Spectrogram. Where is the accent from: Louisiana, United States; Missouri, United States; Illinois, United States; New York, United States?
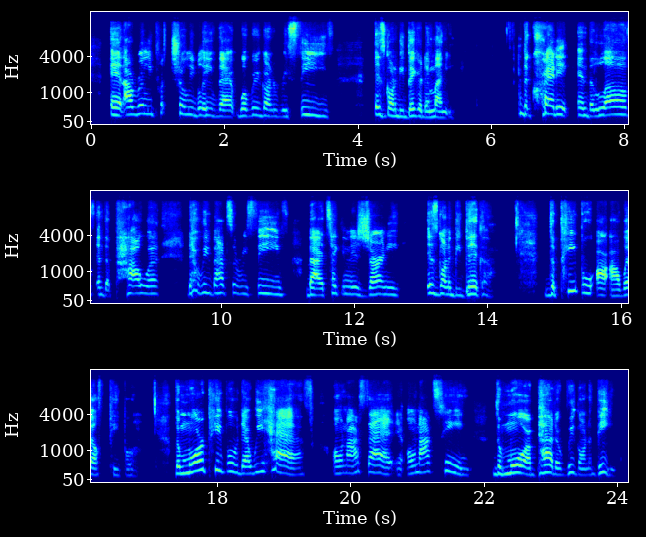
Illinois, United States; Chicago; I'm from Chicago.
